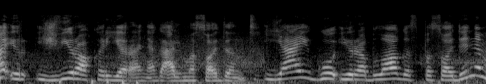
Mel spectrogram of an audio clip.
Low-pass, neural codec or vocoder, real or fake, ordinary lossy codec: 10.8 kHz; none; real; MP3, 64 kbps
